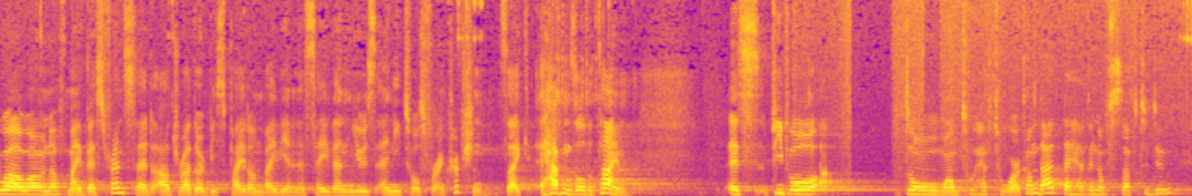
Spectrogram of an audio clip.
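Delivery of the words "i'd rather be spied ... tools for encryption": plain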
